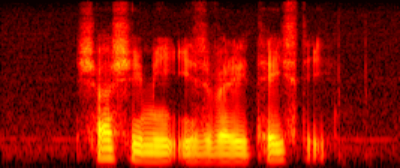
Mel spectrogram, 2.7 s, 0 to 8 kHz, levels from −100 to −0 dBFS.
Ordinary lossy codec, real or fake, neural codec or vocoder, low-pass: none; real; none; none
